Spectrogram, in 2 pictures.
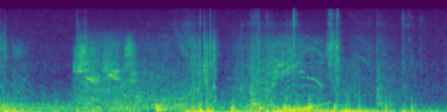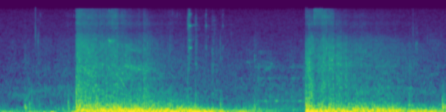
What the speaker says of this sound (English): Oh, no. Grenade.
